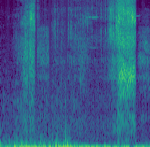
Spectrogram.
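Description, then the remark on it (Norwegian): An agitated honey badger, disturbed, gives a loud, harsh rattling growl, continuous for a few seconds, with raspy hissing bursts rising over a low, sputtering, engine-like rumble. “Vi kan høre litt hvordan den høres ut da hvis du påvirker den.”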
